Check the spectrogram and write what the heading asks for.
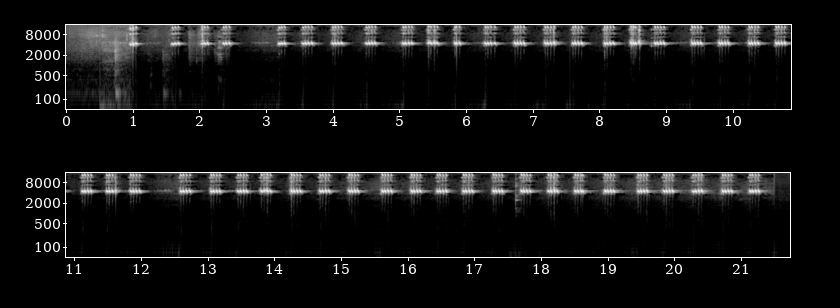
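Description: A cricket chirps steadily in hot weather, sharp high-pitched pulses repeating in a fast, even rhythm for the whole stretch, with no voices.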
